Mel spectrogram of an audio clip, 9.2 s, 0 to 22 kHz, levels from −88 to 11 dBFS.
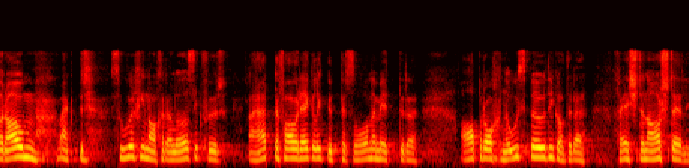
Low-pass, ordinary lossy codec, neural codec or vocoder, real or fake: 7.2 kHz; none; codec, 16 kHz, 2 kbps, X-Codec, WavLM features, trained on Multilingual LibriSpeech; fake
